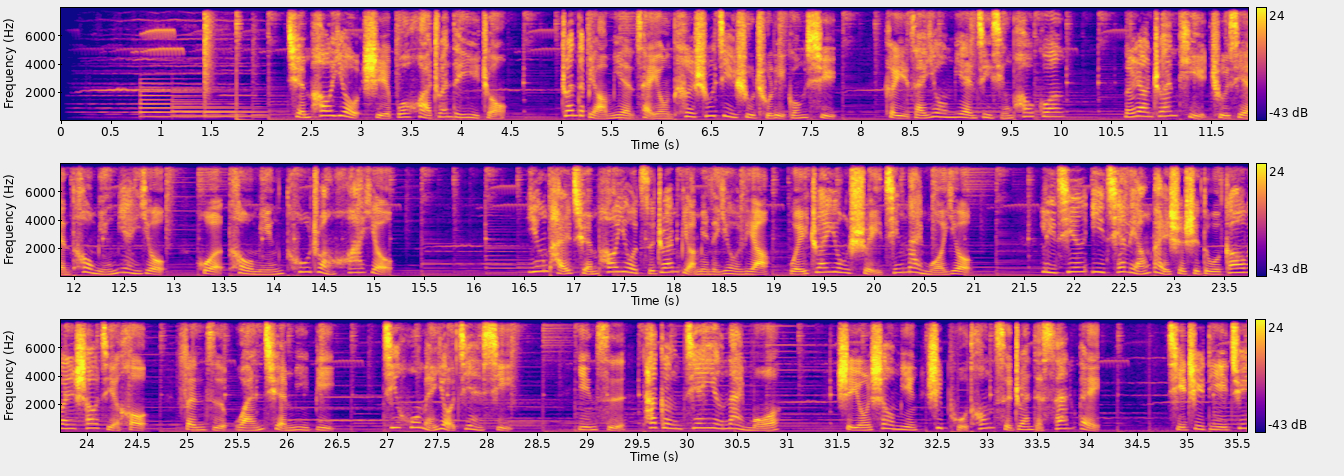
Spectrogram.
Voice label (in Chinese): 专题 产品 全抛釉 专业介绍 甜美, 女国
